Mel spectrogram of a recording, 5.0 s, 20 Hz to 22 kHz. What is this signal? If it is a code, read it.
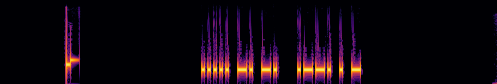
Morse code, heard as a keyed tone, about 40 wpm, 690 Hz. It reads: 5NN PET
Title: Ontario QSO Party Exchange 40wpm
